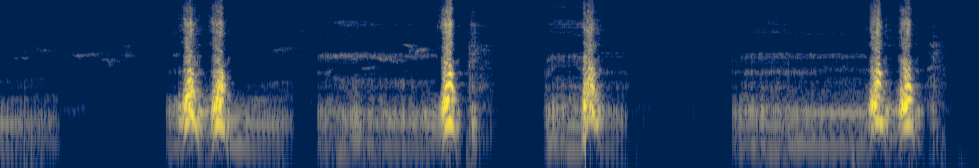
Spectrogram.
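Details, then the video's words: Warning growl of a protective dog: long low rumbling growls, each broken by one or two sharp barks, in four bursts separated by short pauses. "Real Dog Growling Sound Effects! Fierce Dog Growls & Scary Dog Sounds"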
